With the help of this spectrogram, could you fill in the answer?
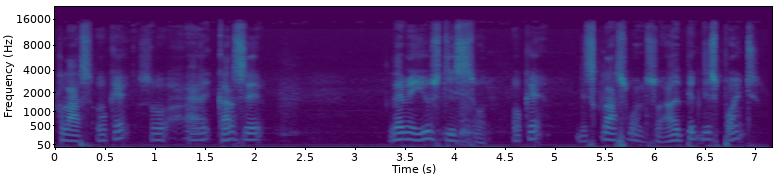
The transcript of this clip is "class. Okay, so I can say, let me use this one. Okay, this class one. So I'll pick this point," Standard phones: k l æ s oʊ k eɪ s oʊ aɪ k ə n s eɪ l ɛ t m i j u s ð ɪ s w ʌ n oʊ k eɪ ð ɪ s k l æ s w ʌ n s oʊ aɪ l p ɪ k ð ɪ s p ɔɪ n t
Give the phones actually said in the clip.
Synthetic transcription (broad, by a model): k l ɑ s oʊ k eɪ s oʊ aɪ k ə n s eɪ l ɛ t m i j u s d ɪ s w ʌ n oʊ k eɪ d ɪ s k l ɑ s w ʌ n s oʊ aɪ w p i k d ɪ s p ɔɪ n t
